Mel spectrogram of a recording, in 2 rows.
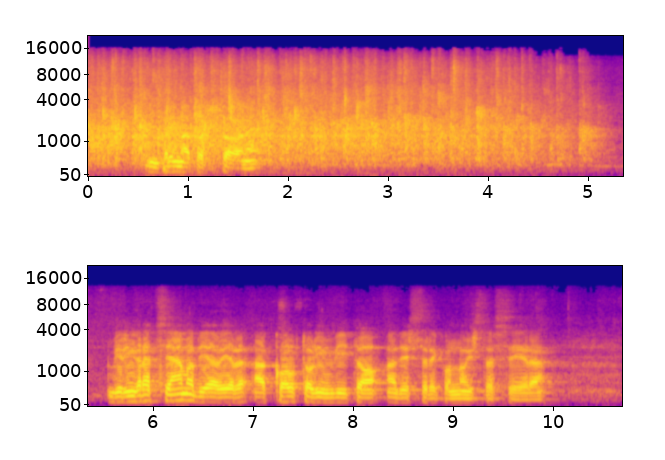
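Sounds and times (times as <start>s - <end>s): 
audience applause: 0.0s - 5.2s
speech: 0.6s - 1.9s, 5.6s - 10.0s.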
